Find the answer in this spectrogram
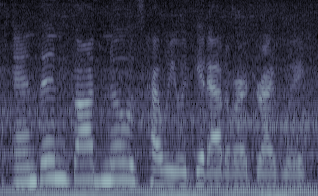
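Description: A woman is speaking. There is light noise in the background. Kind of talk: casual narration. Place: open country. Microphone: phone near.

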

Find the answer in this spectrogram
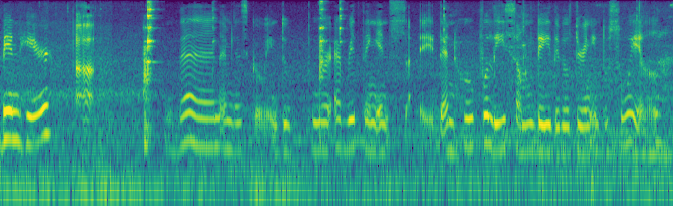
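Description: A woman speaks at a fairly slow pace. The sound is dry with no echo, but there is noticeable background noise. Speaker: home vlogger. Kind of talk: casual vlog chat. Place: home room. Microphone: phone near.

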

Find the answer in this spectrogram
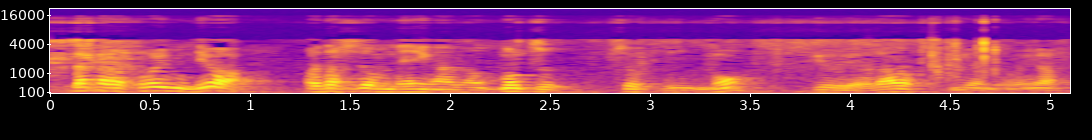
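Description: A man's somewhat breathy voice, dark and mellow in tone, at a fairly quick pace. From Nagano, Japan. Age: 80s+. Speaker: author and labour educator. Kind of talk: public lecture.

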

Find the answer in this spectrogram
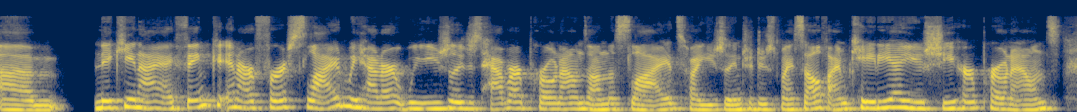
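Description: A woman talks at a very fast pace with hardly any pauses, in an American accent. Her pitch is fairly high with ordinary variation, and her loudness stays very even. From US Midwest. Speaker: science educator. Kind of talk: workshop presentation. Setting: video call.

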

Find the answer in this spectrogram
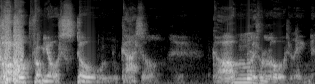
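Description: Using a put-on character voice, a man goes very slowly with long, frequent pauses. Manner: taunting, menacing.

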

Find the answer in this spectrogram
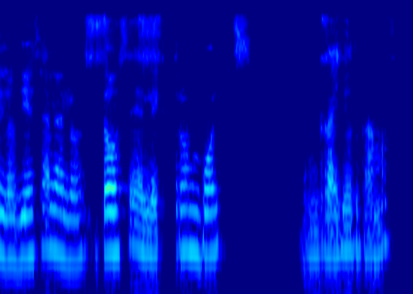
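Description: A woman with a northern Mexican accent, monotone, flat intonation and a very slow pace. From northern Mexico, Torreón, Coahuila. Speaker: astronomy student lecturer. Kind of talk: lecture. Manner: hesitant, many fillers.

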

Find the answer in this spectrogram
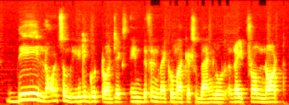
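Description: A man's moderate pace is accompanied by faint music in the background. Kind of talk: explanatory commentary to camera. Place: office. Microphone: lapel.

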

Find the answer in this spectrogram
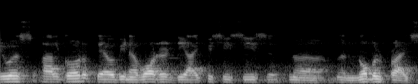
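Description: Against light background noise, a man speaks with ordinary pitch variation. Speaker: host introducing a guest speaker. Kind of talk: formal introduction. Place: classroom.

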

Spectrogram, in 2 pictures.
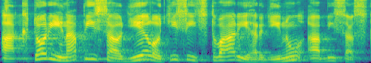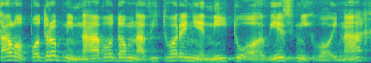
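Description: A man's voice with vocal fry and hardly any pauses. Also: moderate pace. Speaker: conference speaker. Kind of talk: lecture. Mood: dry mock-serious humour. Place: stage. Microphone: podium.

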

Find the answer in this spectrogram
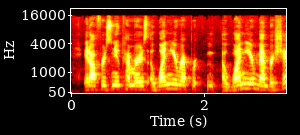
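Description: A woman talks at a moderate pace. The pitch of her voice shifts in an ordinary way. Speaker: theatre associate artistic director and moderator. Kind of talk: moderated panel talk. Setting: stage with live audience. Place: stage.

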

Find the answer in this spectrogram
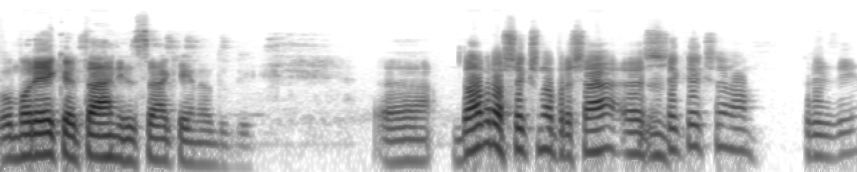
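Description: The man's voice sits at a fairly high pitch with ordinary pitch variation. He keeps a moderate pace, with big swings in loudness. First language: Slovenian. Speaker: club president hosting meeting. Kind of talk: casual chat. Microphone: video call.

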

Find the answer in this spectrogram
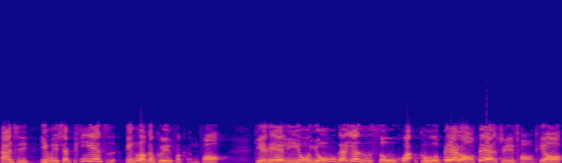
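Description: Over a quiet background, a man with a Zhejiang accent and a high voice speaks at a fairly slow pace, his loudness swinging widely. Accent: Taizhou dialect. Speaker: TV news presenter. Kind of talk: TV news presenting. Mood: warning, earnest. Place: studio.

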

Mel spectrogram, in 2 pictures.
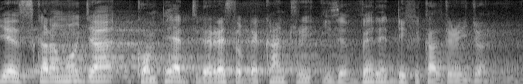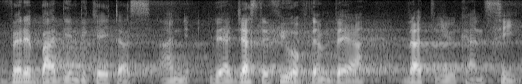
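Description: At a moderate pace, a man speaks with lively intonation while audible room echo fills the recording. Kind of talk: conference talk. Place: hall. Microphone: podium.

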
